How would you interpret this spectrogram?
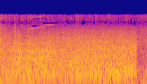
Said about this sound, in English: drives the truck away as Eve and Troy enter an alley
